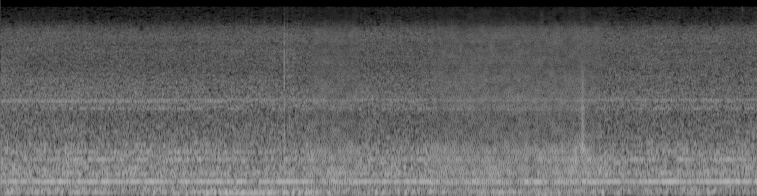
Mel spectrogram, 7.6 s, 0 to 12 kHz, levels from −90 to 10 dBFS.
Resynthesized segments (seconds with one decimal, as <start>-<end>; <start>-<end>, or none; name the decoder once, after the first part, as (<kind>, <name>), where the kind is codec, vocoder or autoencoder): 3.1-3.6 (vocoder, Vocos); 4.3-6.0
